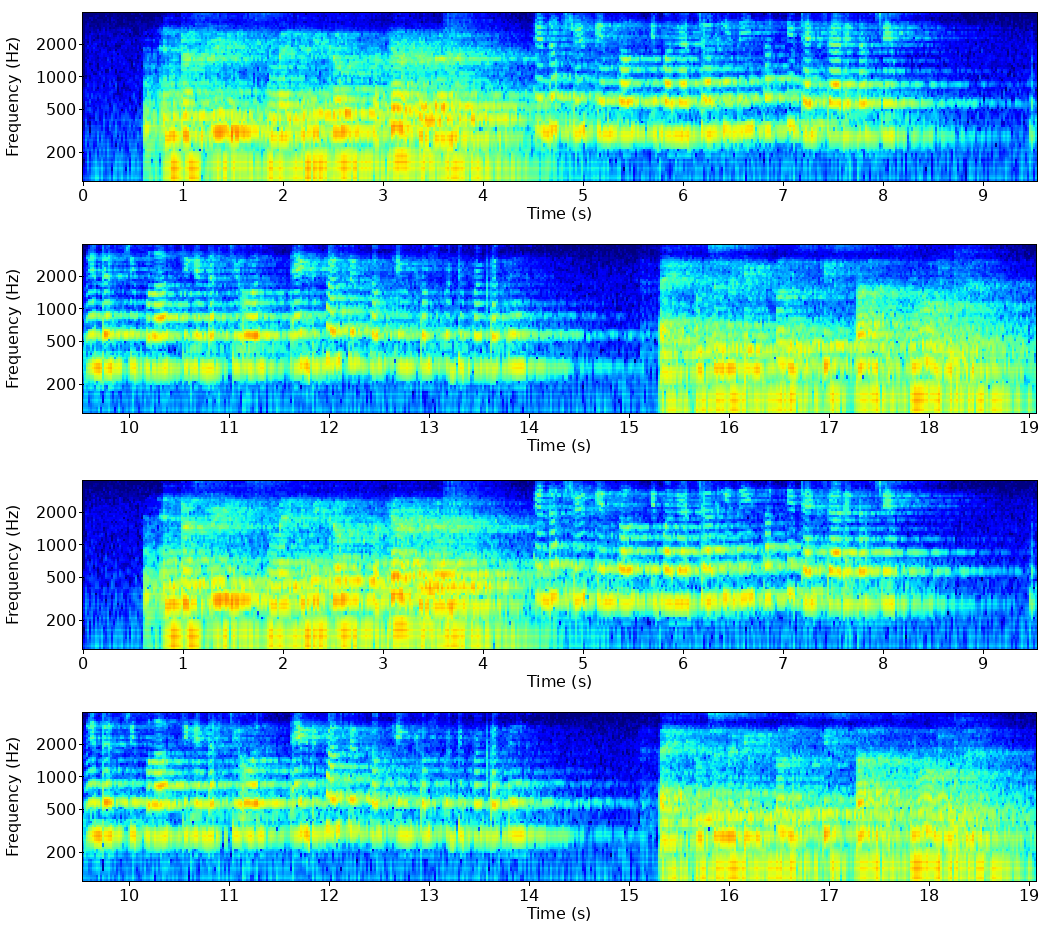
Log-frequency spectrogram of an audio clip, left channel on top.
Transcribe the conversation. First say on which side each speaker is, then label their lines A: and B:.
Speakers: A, on the right; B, on the right.
A: انڈسٹریز میں کیمیکلس کا کیا کردار ہے
B: انڈسٹریز کیمیکلس کے بغیر چل ہی نہیں سکتی textile industry industry plastic industry اور ایگریکلچر سب کیمیکلس پر ڈپینڈ کرتے ہیں
A: ایگرییکلچر میں ل کس طرح استعمال ہوتے ہیں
